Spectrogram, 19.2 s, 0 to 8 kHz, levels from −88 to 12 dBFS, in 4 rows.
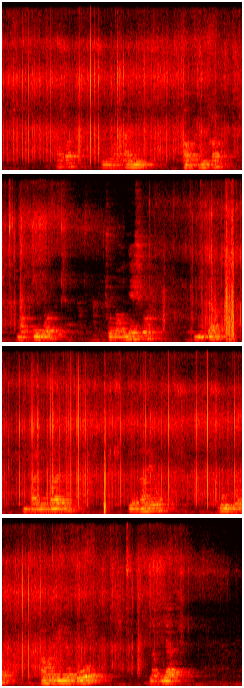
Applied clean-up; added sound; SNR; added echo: none; Fire; 4 dB; reverberation time 0.8 s.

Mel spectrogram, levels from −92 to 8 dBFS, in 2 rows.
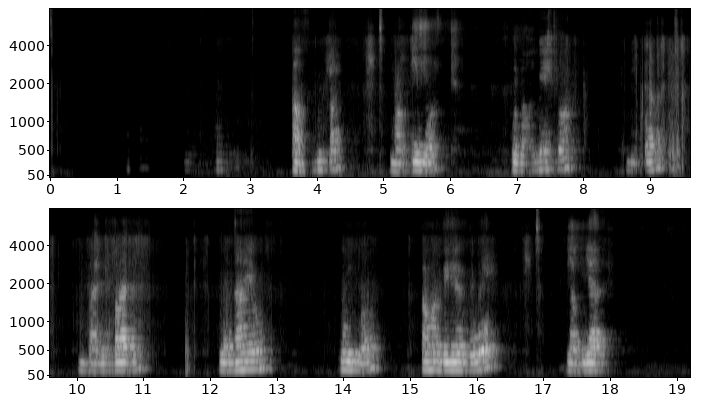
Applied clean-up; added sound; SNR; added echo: neural mask model DeepFilterNet 3.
